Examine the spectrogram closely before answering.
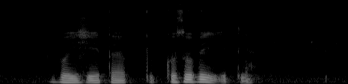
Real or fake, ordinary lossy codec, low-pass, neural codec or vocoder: real; none; none; none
